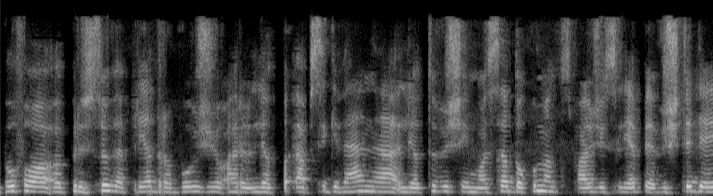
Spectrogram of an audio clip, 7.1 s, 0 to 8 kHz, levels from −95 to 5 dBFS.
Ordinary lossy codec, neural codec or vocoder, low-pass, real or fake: AAC, 32 kbps; none; 7.2 kHz; real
